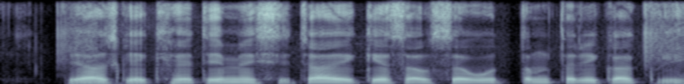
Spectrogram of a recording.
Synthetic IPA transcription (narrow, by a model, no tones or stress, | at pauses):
pjaːd͡ʒkḛkʰeːt̪imẽʃɪt͡ʃaːikesɐbseʊt̪ːəmt̪ɐɾiːkekḭ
